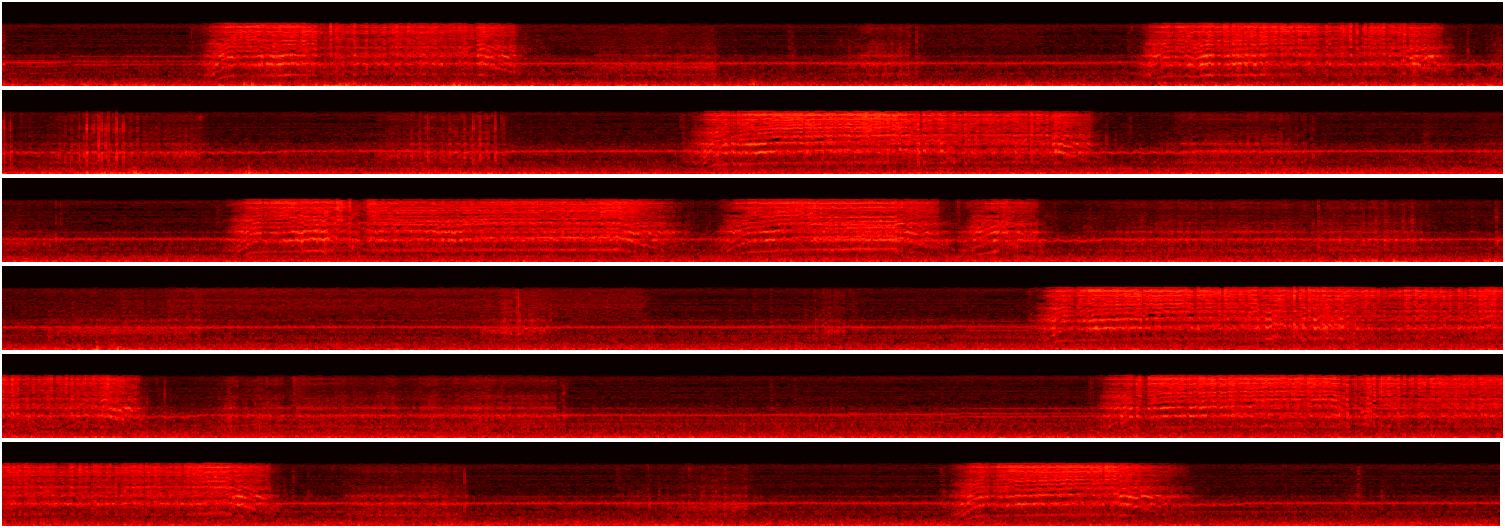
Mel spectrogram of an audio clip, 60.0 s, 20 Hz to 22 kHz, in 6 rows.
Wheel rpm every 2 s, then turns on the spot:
40, 120, 10, 20, 130, 20, 10, 90, 110, 10, 20, 150, 90, 50, 30, 10, 10, 0, 60, 160, 70, 30, 0, 30, 160, 150, 20, 10, 80, 0.
10-14 18-20 28-34 40-44 52-56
